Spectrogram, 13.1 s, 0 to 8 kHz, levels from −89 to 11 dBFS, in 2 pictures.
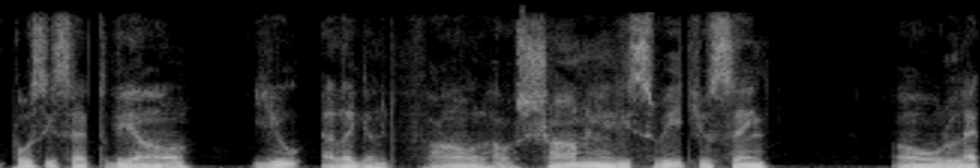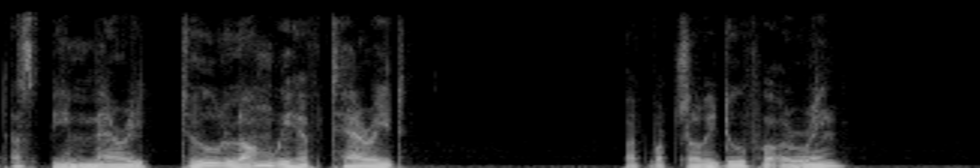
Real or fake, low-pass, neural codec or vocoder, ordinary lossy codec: fake; 7.2 kHz; vocoder, 44.1 kHz, 128 mel bands, Pupu-Vocoder; AAC, 48 kbps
